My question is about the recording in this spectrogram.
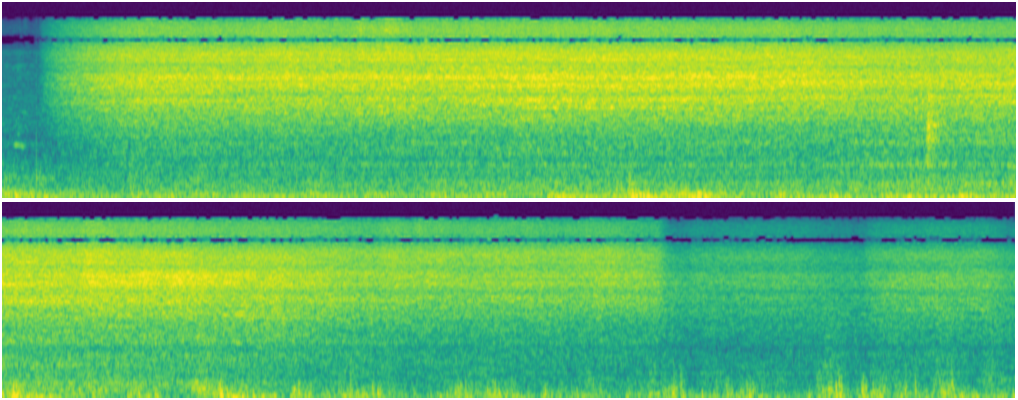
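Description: Steam locomotive venting steam: a loud, steady hiss that starts about half a second in, holds for some sixteen seconds, then cuts off suddenly.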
